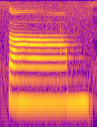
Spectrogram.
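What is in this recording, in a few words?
"daam3", Cantonese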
